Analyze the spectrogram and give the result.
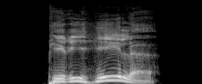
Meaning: nominative/accusative/genitive plural of Perihel
- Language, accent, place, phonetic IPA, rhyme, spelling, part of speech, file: German, Germany, Berlin, [peʁiˈheːlə], -eːlə, Perihele, noun, De-Perihele.ogg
